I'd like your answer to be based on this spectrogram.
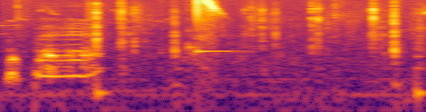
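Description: Video-game chickens in Wylde Flowers give a few short, close clucks near the start, followed by scattered light clicks and taps over a low background.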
